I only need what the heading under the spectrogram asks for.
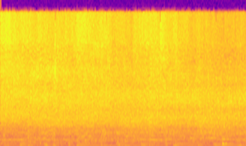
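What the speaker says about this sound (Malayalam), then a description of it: "ടൊമാറ്റോയും ഒണിയനൊക്കെ നന്നായിട്ടൊന്ന് സോട്ട് ആയിട്ടുണ്ട്" Tomatoes and onions sauté in a pan for paneer butter masala, giving a steady, close sizzle and hiss throughout, with a rhythmic tonal pattern running underneath.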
